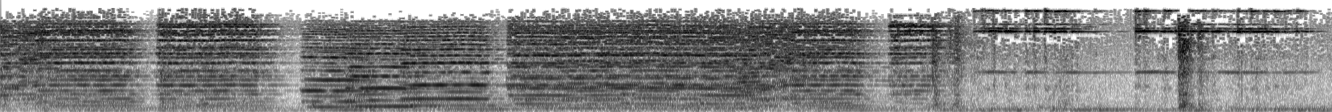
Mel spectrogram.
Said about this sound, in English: That's funny. There's no one here. Could have sworn I heard the door open.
